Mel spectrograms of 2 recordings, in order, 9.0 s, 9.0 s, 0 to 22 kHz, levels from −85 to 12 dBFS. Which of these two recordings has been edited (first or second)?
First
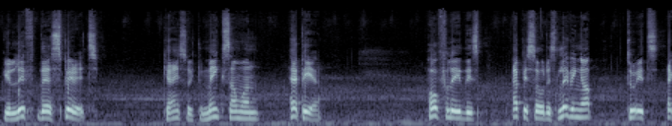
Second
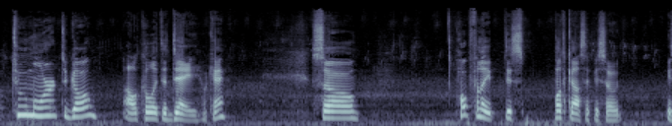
second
